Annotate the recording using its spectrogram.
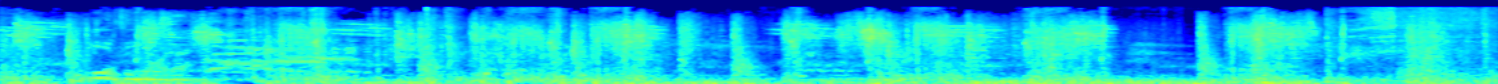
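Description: Magic blasts crackle and burst.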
